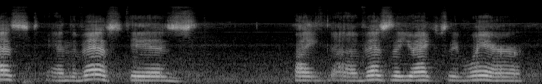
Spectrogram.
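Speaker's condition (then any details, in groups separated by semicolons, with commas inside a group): Spinal muscular atrophy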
